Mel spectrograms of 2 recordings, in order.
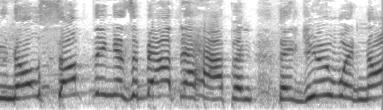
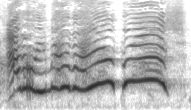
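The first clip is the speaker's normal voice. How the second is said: high-pitched, fast squawk; hammed-up frantic complaint; exasperated outburst; 13 semitones higher, 4 dB louder, faster than usual. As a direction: blurt it out loudly in protest. Acted outburst at God.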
